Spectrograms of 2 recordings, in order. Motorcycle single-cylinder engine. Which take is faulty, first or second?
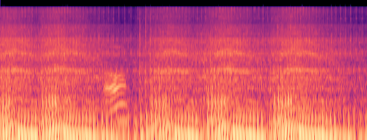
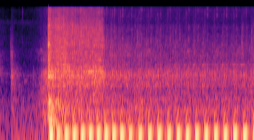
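first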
